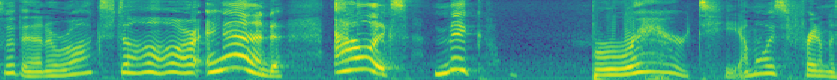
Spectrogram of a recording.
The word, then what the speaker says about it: McBrairty: Welcome back to Rock That Fitness with Anna Rockstar and Alex Mc Brarity. I'm always afraid I'm going to say her name wrong.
